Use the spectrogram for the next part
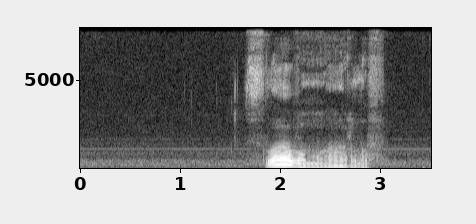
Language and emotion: Russian, sad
